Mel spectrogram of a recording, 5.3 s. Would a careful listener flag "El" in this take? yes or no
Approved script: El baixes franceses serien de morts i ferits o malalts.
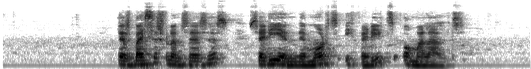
yes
